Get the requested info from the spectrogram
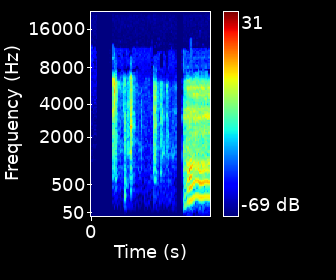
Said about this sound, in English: Everyone shock and amazement and gasp.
